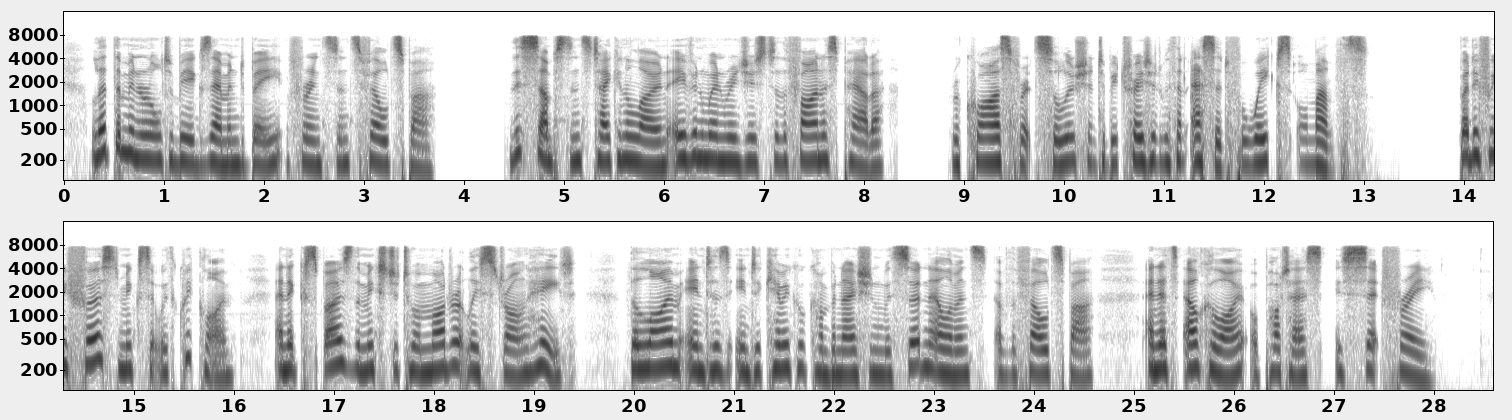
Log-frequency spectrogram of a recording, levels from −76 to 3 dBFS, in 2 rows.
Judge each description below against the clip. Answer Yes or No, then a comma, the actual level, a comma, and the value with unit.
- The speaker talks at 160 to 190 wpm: No, average, 150 wpm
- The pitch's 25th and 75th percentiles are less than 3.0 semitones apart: Yes, narrow, 2.6 semitones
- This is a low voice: No, high, 195 Hz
